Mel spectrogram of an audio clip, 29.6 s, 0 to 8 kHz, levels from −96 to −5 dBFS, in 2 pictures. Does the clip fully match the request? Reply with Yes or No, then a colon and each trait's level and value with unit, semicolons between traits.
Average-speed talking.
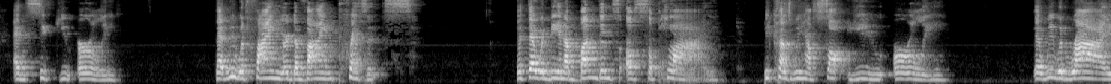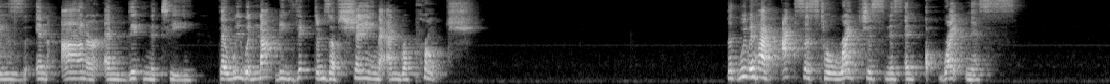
No: slow, 105 wpm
